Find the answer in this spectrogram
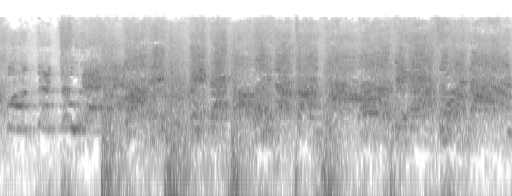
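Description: Kapa haka group performing a haka: many men's and women's voices shouting and chanting in unison, with heavy rhythmic thumps of stamping feet about twice a second. The voices drop briefly in the first second before the full chant and stamping come back in.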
